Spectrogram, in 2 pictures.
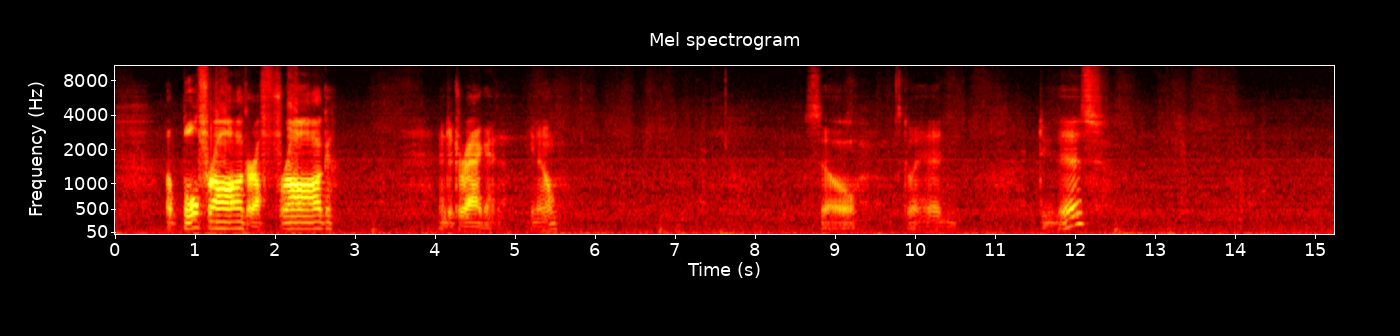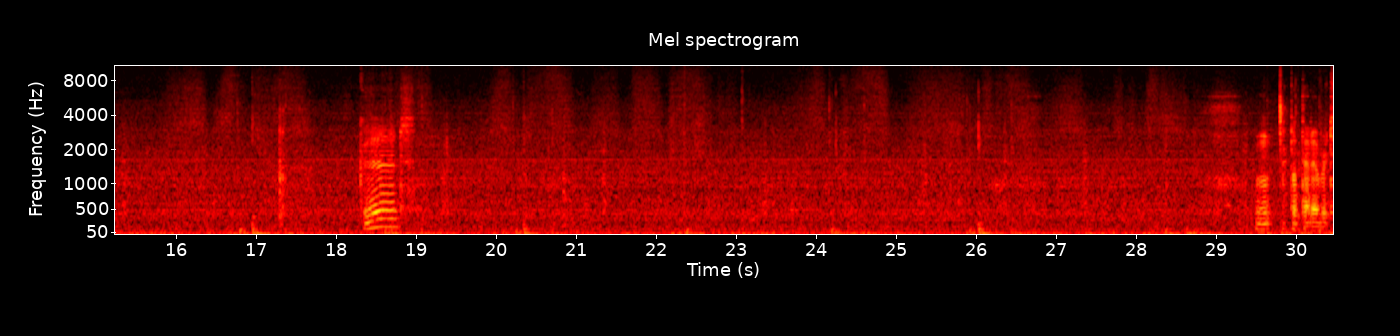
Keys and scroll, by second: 3.2 space, 5.3 space, 12.5 space, 16.8 space, 18.6 space, 20.2 space, 22.4 space, 24.2 space, 25.9 space, 28.3 space, 29.9 ctrl+z.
